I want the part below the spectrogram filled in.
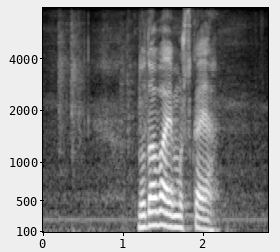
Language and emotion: Russian, neutral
